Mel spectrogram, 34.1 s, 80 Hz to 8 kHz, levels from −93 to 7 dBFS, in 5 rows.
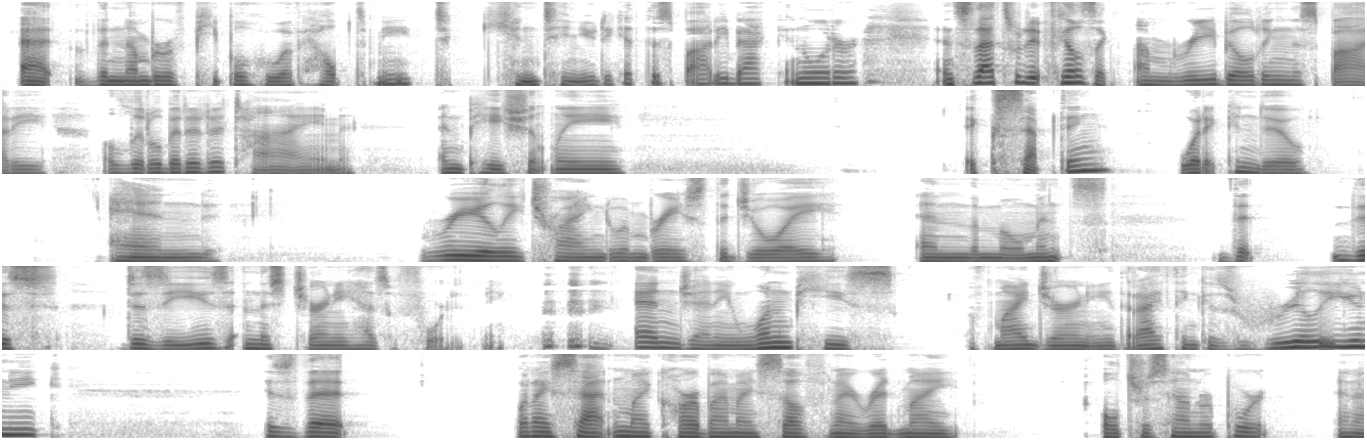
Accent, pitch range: American, 125-160 Hz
